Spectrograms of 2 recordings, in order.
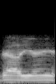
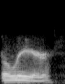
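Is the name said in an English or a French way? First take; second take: French; English. First: The name is said with a French pronunciation. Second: The name is said like English 'cavalier' minus 'ca'. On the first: "if you want to do the French version" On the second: "Kind of like Cavalier without the C A"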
